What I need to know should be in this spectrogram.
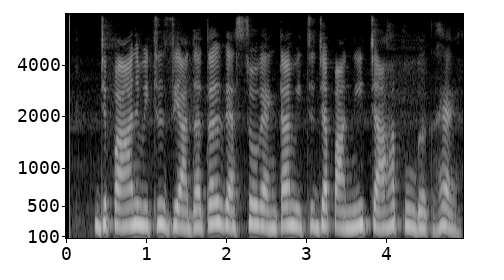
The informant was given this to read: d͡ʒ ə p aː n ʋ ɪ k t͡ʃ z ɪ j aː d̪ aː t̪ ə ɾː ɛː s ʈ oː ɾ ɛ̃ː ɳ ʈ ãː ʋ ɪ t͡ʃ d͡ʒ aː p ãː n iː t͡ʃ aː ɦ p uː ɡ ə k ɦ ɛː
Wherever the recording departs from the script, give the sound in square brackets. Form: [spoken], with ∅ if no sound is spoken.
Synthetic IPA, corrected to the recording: d͡ʒ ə p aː n ʋ ɪ [∅] t͡ʃ z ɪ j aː d̪ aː t̪ ə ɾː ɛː s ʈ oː ɾ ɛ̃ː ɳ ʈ ãː ʋ ɪ t͡ʃ d͡ʒ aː p [aː] n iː t͡ʃ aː ɦ p uː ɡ ə k ɦ ɛː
